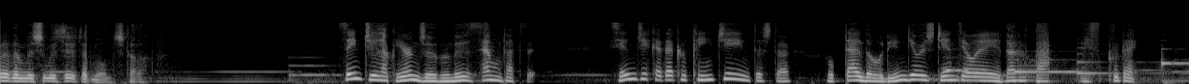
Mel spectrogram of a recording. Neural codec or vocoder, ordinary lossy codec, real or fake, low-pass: codec, 16 kHz, 0.5 kbps, X-Codec, HuBERT features, trained on balanced general audio; none; fake; 7.2 kHz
